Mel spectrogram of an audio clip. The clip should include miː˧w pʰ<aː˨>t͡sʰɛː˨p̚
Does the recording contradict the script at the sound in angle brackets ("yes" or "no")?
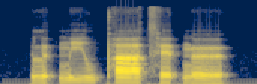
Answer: yes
